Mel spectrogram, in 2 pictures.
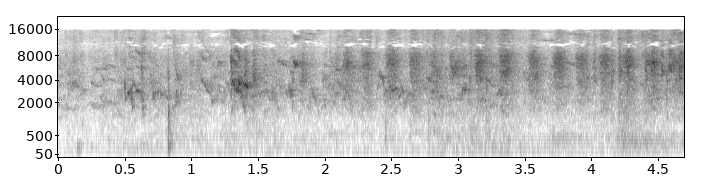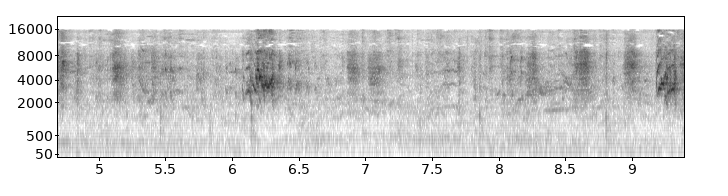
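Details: Budgerigars in a cage, chattering noisily to prompt other caged birds to sing: a busy mix of scratchy chirps and squawks, with a few sharper, louder notes.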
